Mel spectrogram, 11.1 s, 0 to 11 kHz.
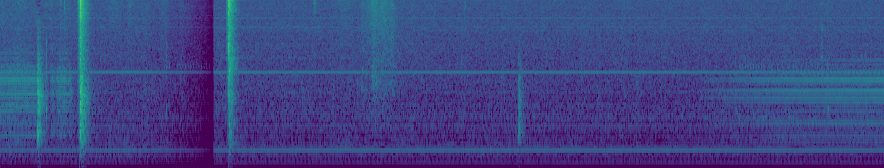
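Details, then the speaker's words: Admiral 17T1 tube TV at power-up on a fused outlet, 6Y6 audio output tube lighting: steady low hum with crackles, clicks and pops from the speaker, raster appearing; cause not found. "Tubes are lighting up, especially that 6Y6 audio output tube. crackle from the speaker. Got some hum of the speaker and a bit of a raster coming in."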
